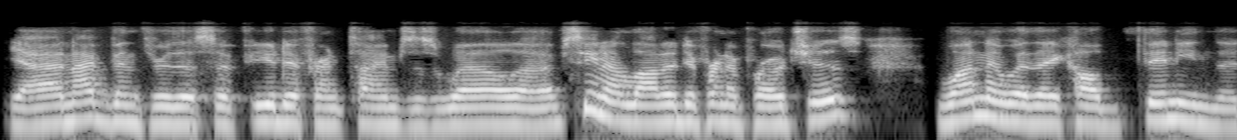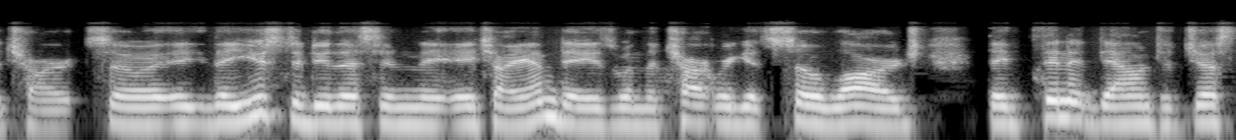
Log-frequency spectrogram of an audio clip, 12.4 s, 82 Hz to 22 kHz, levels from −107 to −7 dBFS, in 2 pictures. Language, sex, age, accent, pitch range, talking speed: English, male, 20-39, American, 155-175 Hz, 245 wpm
